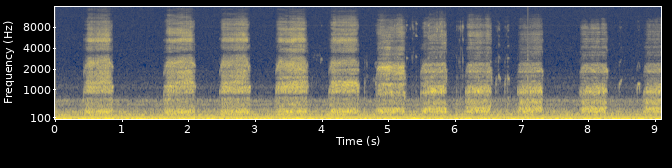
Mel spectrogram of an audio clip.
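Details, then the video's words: Wild barn owls at a monitored nest box, mating before egg laying: a run of about ten harsh, hissing, raspy bursts, each under half a second, spaced roughly every 0.7 seconds over a steady low electrical hum. "Boy do barn owls mate a lot before egg laying."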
